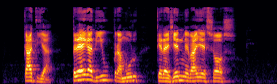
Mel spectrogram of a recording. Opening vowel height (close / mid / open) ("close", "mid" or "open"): open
